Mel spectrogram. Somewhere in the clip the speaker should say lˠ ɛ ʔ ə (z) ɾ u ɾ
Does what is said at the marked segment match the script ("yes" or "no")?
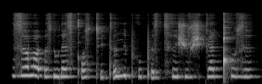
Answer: yes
